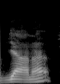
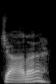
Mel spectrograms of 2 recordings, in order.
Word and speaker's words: Jana: One is a little girl Jana um or pronounced Janna.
